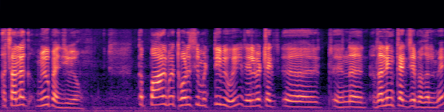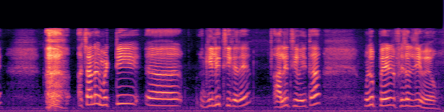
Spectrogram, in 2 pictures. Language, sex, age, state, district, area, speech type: Sindhi, male, 30-45, Uttar Pradesh, Lucknow, rural, spontaneous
